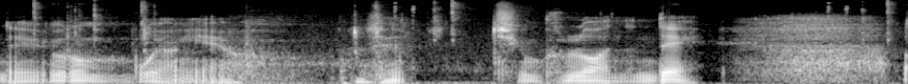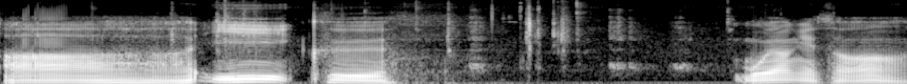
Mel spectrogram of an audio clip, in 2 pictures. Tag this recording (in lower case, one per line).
speech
